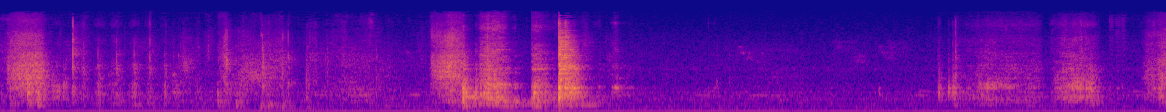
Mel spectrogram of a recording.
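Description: A pencil scratching along a metal square and steel rules knocking and sliding on a wooden board. The loudest clatter and scraping comes about three to four seconds in, and there is more scraping near the end.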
